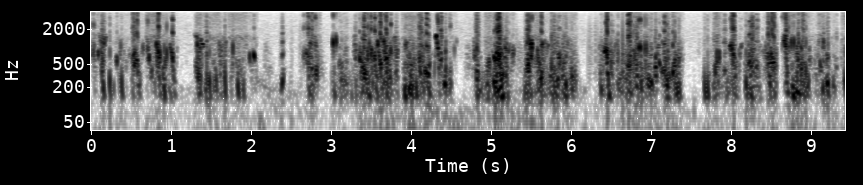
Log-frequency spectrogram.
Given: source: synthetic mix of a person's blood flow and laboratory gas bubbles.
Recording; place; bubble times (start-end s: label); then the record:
Doppler ultrasound of blood flow; subclavian vein
0.00-1.10 s: bubbles
1.29-2.08 s: bubbles
2.35-2.44 s: bubbles
2.64-2.88 s: bubbles
3.00-4.58 s: bubbles
4.76-5.31 s: bubbles
5.41-6.09 s: bubbles
6.34-7.42 s: bubbles
7.64-8.57 s: bubbles
8.62-9.34 s: bubbles
9.38-9.44 s: bubbles
From the record:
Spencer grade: 4 (maximum detectable bubble signal sounding continuously throughout systole and diastole of every cardiac period, and overriding the amplitude of the normal cardiac signals); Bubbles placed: anywhere in the cardiac cycle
